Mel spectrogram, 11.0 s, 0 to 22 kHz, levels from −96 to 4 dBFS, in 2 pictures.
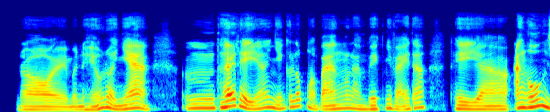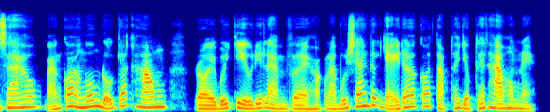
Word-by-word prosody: Rồi, 105 -1 -1
mình 105 +1 -4
hiểu 105 +8 -1
rồi 175 -9 +2
nha. 135 +1 +2 0.3
Ừm, 155 +2 -1
thế 205 +6 +7
thì 125 - +3
á 150 +7 -2
những 145 -6 -1
cái 195 - -3
lúc 220 -1 -4
mà 175 - -3
bạn 125 +6 -1
làm 125 -6 -3
việc 125 +3 -2
như - - 0
vậy 125 - -3
đó, 170 +5 -3 0.2
thì, 125 -2 0
à, 115 -1 0
ăn 175 +1 +4
uống 190 +4 +6
làm 210 - +6
sao? 180 +4 0
Bạn 125 +4 -4
có 215 - +2
ăn 185 -3 +3
uống 215 +2 +2
đủ 150 - +1
chất 225 0 -4
hông? 190 0 +2 0.3
Rồi 125 -1 +2
buổi 140 +4 +2
chiều 145 -7 +1
đi 155 +2 0
làm 140 -6 -2
về 125 -1 -2
hoặc 125 +1 -4
là 120 -2 -3
buổi 145 +5 -1
sáng 215 +5 +2
thức 255 -2 -2
dậy 125 -8 -1
đó 195 +3 +1
có 215 +1 -4
tập 125 - -5
thể 155 - -3
dục 125 -5 -2
thể 160 - -1
thao 155 -5 +2
hông 150 -1 -2
nè? 120 -5 -7
150 Hz, 290 wpm, -21 LUFS, 125-180 Hz, 0.3 s, thế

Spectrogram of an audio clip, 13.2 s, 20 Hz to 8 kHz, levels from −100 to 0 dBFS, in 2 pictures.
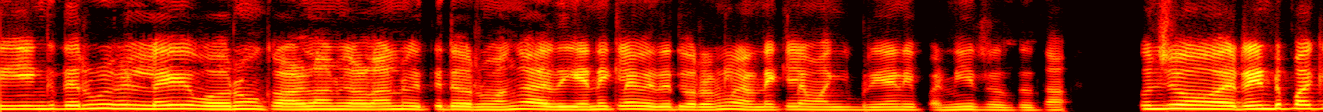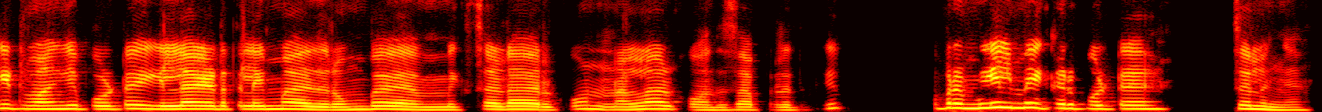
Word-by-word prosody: எங்க 245 +1 -2
தெருவுகள்லயே 270 -1 +2 0.2
வரும். 235 +2 0
காளான் 220 +1 0
காளான் 215 +1 -1
வித்துட்டு 220 0 -3
வருவாங்க. 205 +3 -4
அது 210 0 0
என்னைக்கலாம் 225 +2 -1
வித்துட்டு 205 -1 -2
வருவாங்களோ? 210 +3 -3
அன்னைக்கெல்லாம் 200 +1 -3
வாங்கி, 195 0 -7
பிரியாணி 195 +1 -3
பண்ணிடுறது 185 -3 -7
தான். 180 - -10 0.4
கொஞ்சம் 265 +1 +4 0.2
2 260 +2 +7
பாக்கெட் 270 -2 +1
வாங்கி 250 +2 0
போட்டு, 235 +3 -2 0.2
எல்லா 245 +1 +5
இடத்துலயுமே 235 +1 -2
அது 205 - -1
ரொம்ப 215 +3 -5 0.4
மிக்சடா 220 +3 -2
இருக்கும். 230 +5 -8
நல்லாருக்கும். 225 -3 -3
அது 180 0 -10
சாப்பிடுறதுக்கு. 185 - -10 0.5
அப்புறம் 295 0 +2
மீல் 345 -1 +7
மேக்கர் 290 -4 -1
போட்டு. 255 +1 -1 0.5
சொல்லுங்க. 200 -7 -2
225 Hz, 160 wpm, -23 LUFS, 205-250 Hz, 0.5 s, 2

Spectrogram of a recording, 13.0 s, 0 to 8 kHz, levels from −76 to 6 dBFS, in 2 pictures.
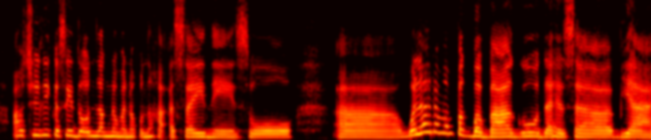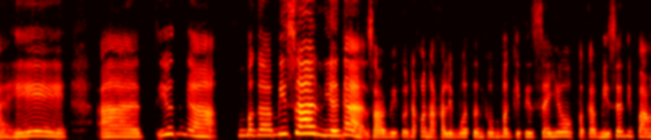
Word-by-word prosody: Actually, 295 +2 -3
kasi 280 0 -1
doon 250 -1 -1
lang 245 -1 0
naman 225 -2 -1
ako 210 - -9
naka-assign, 210 -1 -3
eh. 185 -1 -5
So, 190 -1 -2 0.4
ah, 185 -1 -2
wala 285 - +2 0.2
namang 405 -2 -5
pagbabago 220 - +1
dahil 200 0 0
sa 195 -2 -1
biyahe. 210 +5 0 0.3
At 215 0 +1 0.2
yun 365 +5 -2
nga, 240 -4 +2 0.2
kumbaga 300 +1 -1
minsan 390 -1 +8
'yan 280 -1 +5
nga 285 -8 +6
sabi 195 +2 0
ko, - - -10
naku, 240 +2 -4
nakalimutan 205 +2 -3
kong 215 -1 -5
banggitin 215 0 -4
sa'yo, 230 +2 -2
pagka 210 -1 -5
minsan 205 +4 -2
'di 245 -2 -9
pa 220 -2 -1
215 Hz, 155 wpm, -22 LUFS, 200-255 Hz, 0.4 s, minsan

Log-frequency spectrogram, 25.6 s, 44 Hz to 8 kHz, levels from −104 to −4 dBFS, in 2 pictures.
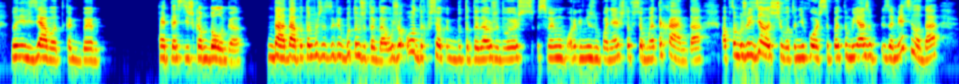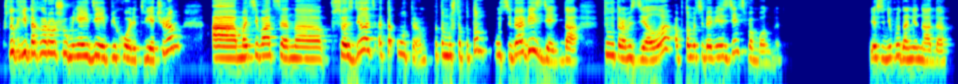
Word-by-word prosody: Ну, 240 - +6
нельзя 235 -1 +5
вот 195 -1 -3
как 205 -2 -6
бы 195 -1 -3 0.8
это 225 -1 +1
слишком 220 0 -1
долго. 190 -6 +2 0.3
Да-да 240 -1 +6
потому 240 +2 0
что 255 -1 -4
ты 260 - -5
как 260 -3 -4
будто 265 +1 -2
уже 230 -3 -3
тогда 200 -4 0
уже 230 +6 +1
отдых 230 -4 -2
всё 245 -2 +1
как 225 -2 -9
будто 215 +1 -7
тогда 215 0 +2
уже 220 -1 -2
двоешь 215 +2 -2
с 225 - -6
своему 225 0 -1
организму 225 -1 -2
понять 215 +3 -2
что 240 - -3
всё 235 0 -1
мы 215 0 -1
отдыхаем, 220 -5 0
да. 200 +2 -2 0.2
А 225 - 0
потом 255 +3 0
уже 270 +2 +2
делать 245 -2 +4
чего-то 225 -3 -3
не 225 +1 +1
хочется. 230 -1 +1
Поэтому 235 +1 0
я 245 0 +4
зам 250 -2 -4
заметила, 235 - -1
да, 215 +5 0 0.3
что 325 +2 0
какие-то 300 0 +2
хорошие 305 0 0
у - - -1
меня 255 +1 +3
идеи 240 0 +2
приходят 230 -3 -2
вечером, 215 - +1 0.5
а 225 -1 +9
мотивация 260 +1 +2
на 215 -1 -1
всё 250 +3 +5
сделать- 360 - +1
это 275 +3 -3
утром. 255 - -9
Потому 265 -1 -2
что 270 +2 -5
потом 345 +9 -7
у 270 - -6
тебя 255 +4 +1
весь 350 -7 +1
день, 200 -4 -3
да, 200 -4 -2 0.3
ты 280 - -5
утром 235 -4 0
сделала, 210 - +1
а - - -4
потом 235 +1 -3
у - - +1
тебя 230 -2 -2
весь 235 +1 -3
день 330 +1 -7
свободный. 170 -4 -10 1.2
Если 230 -1 -1
никуда 225 0 -2
не 210 0 -3
надо. 180 -4 -6
230 Hz, 190 wpm, -23 LUFS, 215-255 Hz, 1.2 s, а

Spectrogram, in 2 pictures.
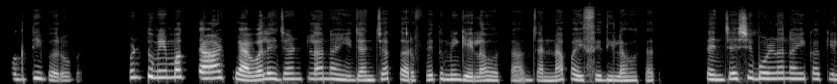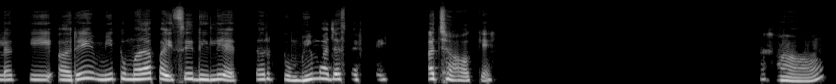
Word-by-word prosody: अगदी 235 +5 -1
बरोबर. 180 +1 -6 0.5
पण 325 0 -1
तुम्ही 320 -3 +5
मग 345 +2 +4 0.2
त्या 285 0 +6
ट्रॅव्हल 215 -6 +4
एजंटला 255 0 0
नाही 240 -5 +1
ज्यांच्यातर्फे 200 0 -1
तुम्ही 225 -2 +1
गेला 180 -3 +1
होतात, 185 -1 -4
ज्यांना 180 +2 -2
पैसे 205 -2 0
दिला 190 -2 0
होतात. 185 0 -3 0.5
त्यांच्याशी 255 +6 +3
बोलणं 270 0 +2
नाही 260 -1 0
का 255 - -2
केलंत, 215 -2 -4
की 215 -1 -5
"अरे 225 +7 +1
मी 230 0 0
तुम्हाला 240 +1 +4
पैसे 230 +3 +2
दिले 225 +1 +2
आहेत 185 -1 -1 0.2
तर 235 +2 -1
तुम्ही 195 +2 +2
माझ्या 245 -1 +2
सेफ्टी" 225 -1 -11 0.4
अच्छा. 250 -5 0
ओके. 180 +3 -8 2.7
अ, - - -14
हां. 170 - -2
225 Hz, 135 wpm, -18 LUFS, 195-255 Hz, 2.7 s, त्या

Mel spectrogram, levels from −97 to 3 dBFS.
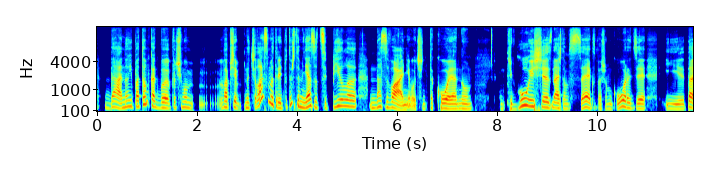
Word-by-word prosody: Да, 185 0 0
но 205 +4 -5
и 235 - -5
потом, 225 +9 0
как 225 -6 +1
бы, 185 -2 +3
почему, 195 +1 -3
м, 185 -3 -11 0.5
вообще 210 - -1
начала 185 -1 -1
смотреть- 235 - -1
потому 315 - -6
что 260 - -2
меня 215 +4 +5
зацепило 225 +3 -1 0.2
название. 195 - +2
Очень 160 - -5
такое, 170 -2 +1
ну, 160 -1 -6 0.6
интригующее, 205 - +2
знаешь, 180 -2 +2
там 165 -1 -12
"Секс 180 +2 +1
в - - -30
большом 155 -2 -12
городе" 175 -3 -1 0.4
и 155 -1 -6
та - - +6
190 Hz, 140 wpm, -20 LUFS, 170-220 Hz, 0.6 s, та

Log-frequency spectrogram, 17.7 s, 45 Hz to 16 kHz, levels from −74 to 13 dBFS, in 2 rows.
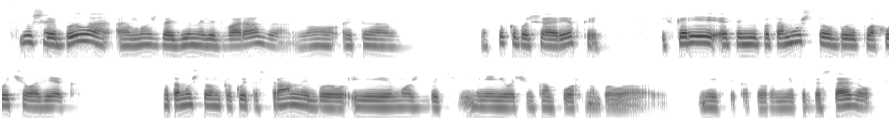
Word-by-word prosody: Слушай, 225 -4 +2
было, 215 +5 +4
э, 170 0 -3
может, 180 +1 -5
1 175 +3 +2
или 170 -1 0
2 165 +2 +1
раза, 185 -5 -2
но 165 +2 -8
это 165 -2 -6 0.8
настолько 205 +6 -5
большая 170 -2 +3
редкость. 205 +6 -1 0.6
И - - -10
скорее 220 +1 +7
это 190 +1 +2
не 195 0 +3
потому, 190 +7 +1
что 250 -7 +1
был 170 -1 +1
плохой 165 +1 +1
человек, 145 -3 -1 0.8
потому, 175 +4 +2
что 185 -2 -3
он 165 -1 -2
какой-то 155 +1 -3
странный 175 -1 0
был, 140 -2 +1
и, 140 -1 -1
может 140 -1 -6
быть, 135 -1 -7
мне 145 -1 -6
не 140 0 -1
очень 135 0 -6
комфортно 135 -1 -5
было 60 0 -6 0.5
в - - -15
месте, 135 -2 -7
которое 125 +1 -9
он 130 - -10
мне 130 -1 -7
предоставил. 155 +4 0
165 Hz, 140 wpm, -25 LUFS, 145-185 Hz, 0.8 s, скорее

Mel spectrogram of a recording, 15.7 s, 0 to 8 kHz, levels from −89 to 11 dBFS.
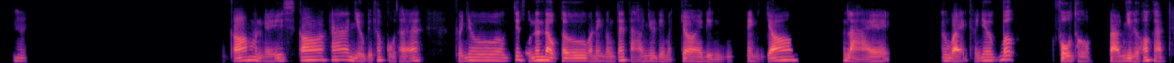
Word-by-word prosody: Ừm. 130 -2 -11 2.7
Có 135 +4 +5
mình 150 -5 -2
nghĩ 110 +6 -5
s 135 - -13
có 160 +2 +4
khá 160 +1 0
là 170 - +1
nhiều 130 -9 -2
biện 100 -1 -8
pháp 150 0 -3
cụ 105 - -8
thể, 105 +8 -2 0.5
kiểu 120 - -6
như, 145 +3 -2 0.5
chính 175 -1 -1
phủ 120 - -7
nên 155 +4 +4
đầu 150 - +7
tư 130 0 +2
vào 115 - -3
năng 120 0 -7
lượng 105 0 -9
tái 150 +1 +1
tạo 100 -6 -6
như 120 +2 -7
điện 105 -3 -7
mặt 100 - -12
trời, 110 -4 +2
điện 100 +1 -9 0.2
năng 120 -2 -5
lượng 100 0 -18
gió 150 +5 +6 0.7
với - - -3
lại 100 +3 -1 0.7
đúng 140 -1 -2
vậy, 105 - +7
kiểu 115 - -8
như, 145 0 0
bớt 175 +6 +1 0.5
phụ 120 -1 +4
thuộc 100 -3 -8 0.2
vào 110 - +6
nhiên 125 +2 -1
liệu - - -3
hoá 145 +3 +3
thạch. - - -1
125 Hz, 180 wpm, -25 LUFS, 105-145 Hz, 2.7 s, đầu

